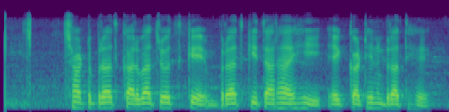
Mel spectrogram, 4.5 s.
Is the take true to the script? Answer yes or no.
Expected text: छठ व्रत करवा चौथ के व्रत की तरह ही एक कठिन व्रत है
yes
